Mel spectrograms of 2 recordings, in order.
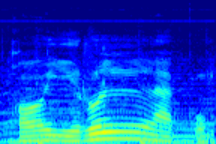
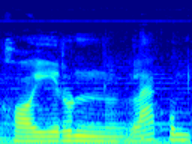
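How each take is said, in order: First: The n merges into the following l sound. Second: The first word ends with a clear n sound. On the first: The speaker calls it right. "tapi khairul" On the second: The speaker calls it wrong. "Jadi bukan bukan khairun lakum juga"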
